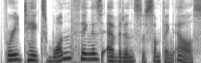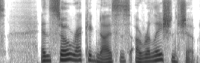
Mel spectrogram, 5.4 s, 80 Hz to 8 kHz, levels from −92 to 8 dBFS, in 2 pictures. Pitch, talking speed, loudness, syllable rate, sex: 160 Hz, 170 wpm, -17 LUFS, 6.2 syllables/s, male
